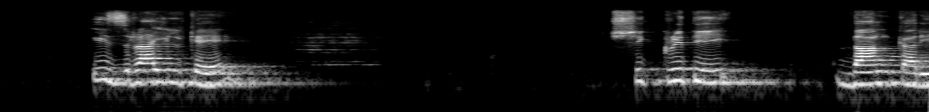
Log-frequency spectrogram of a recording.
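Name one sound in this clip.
A young man speaks slowly and clearly, as if teaching.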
